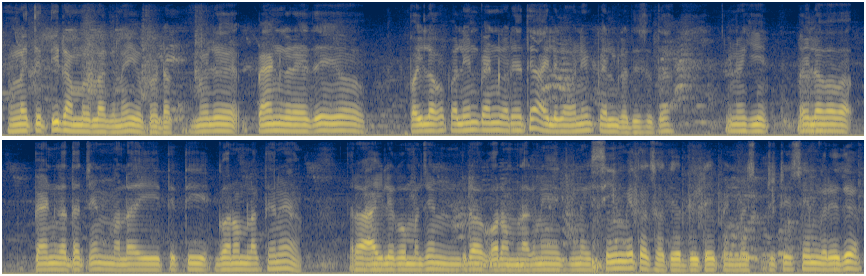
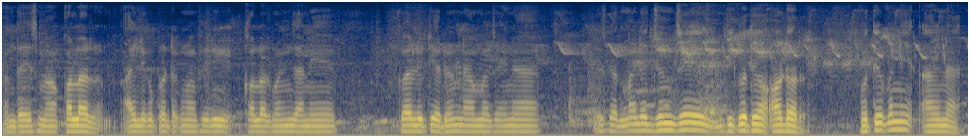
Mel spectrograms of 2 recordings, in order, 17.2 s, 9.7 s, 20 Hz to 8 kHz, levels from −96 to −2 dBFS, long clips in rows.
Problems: background sounds at intervals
